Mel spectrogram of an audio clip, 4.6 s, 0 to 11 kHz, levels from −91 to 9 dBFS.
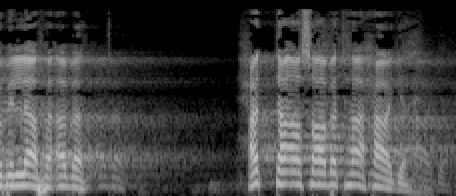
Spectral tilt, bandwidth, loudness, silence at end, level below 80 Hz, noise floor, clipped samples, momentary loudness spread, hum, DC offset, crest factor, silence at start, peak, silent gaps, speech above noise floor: -4.5 dB/octave; 9.6 kHz; -19 LUFS; 0.1 s; -48 dBFS; -59 dBFS; under 0.1%; 16 LU; none; under 0.1%; 18 dB; 0 s; -4 dBFS; none; 39 dB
